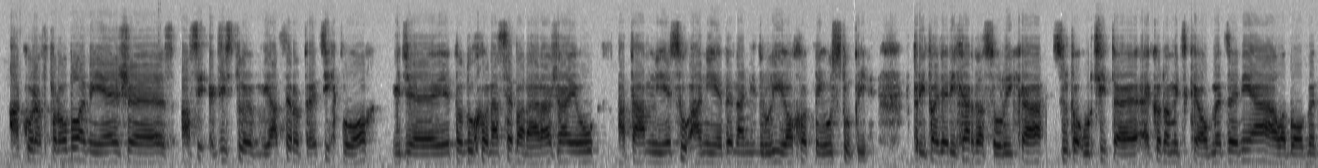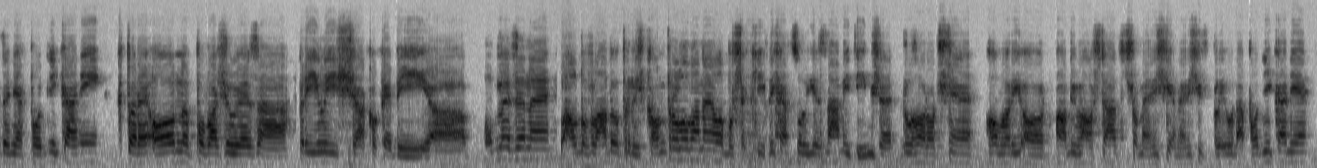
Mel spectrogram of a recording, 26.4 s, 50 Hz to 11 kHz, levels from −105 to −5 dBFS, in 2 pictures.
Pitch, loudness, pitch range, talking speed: 145 Hz, -17 LUFS, 135-155 Hz, 160 wpm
